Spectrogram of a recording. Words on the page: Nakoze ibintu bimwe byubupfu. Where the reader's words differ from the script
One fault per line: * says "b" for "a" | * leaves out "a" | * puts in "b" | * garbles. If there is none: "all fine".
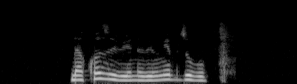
all fine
